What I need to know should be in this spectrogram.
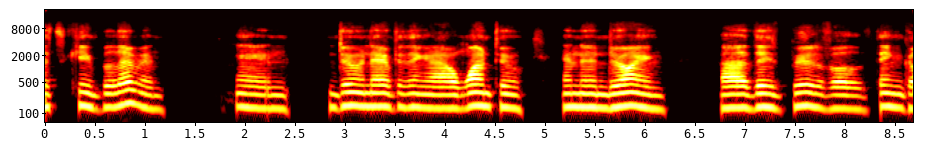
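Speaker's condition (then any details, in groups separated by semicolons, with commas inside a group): ALS; leg onset, speech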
